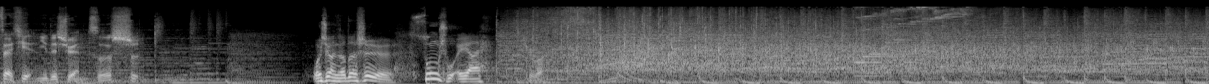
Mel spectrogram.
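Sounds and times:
background music with bass notes: 0.0 - 2.9
audience applauding: 5.0 - 12.0.

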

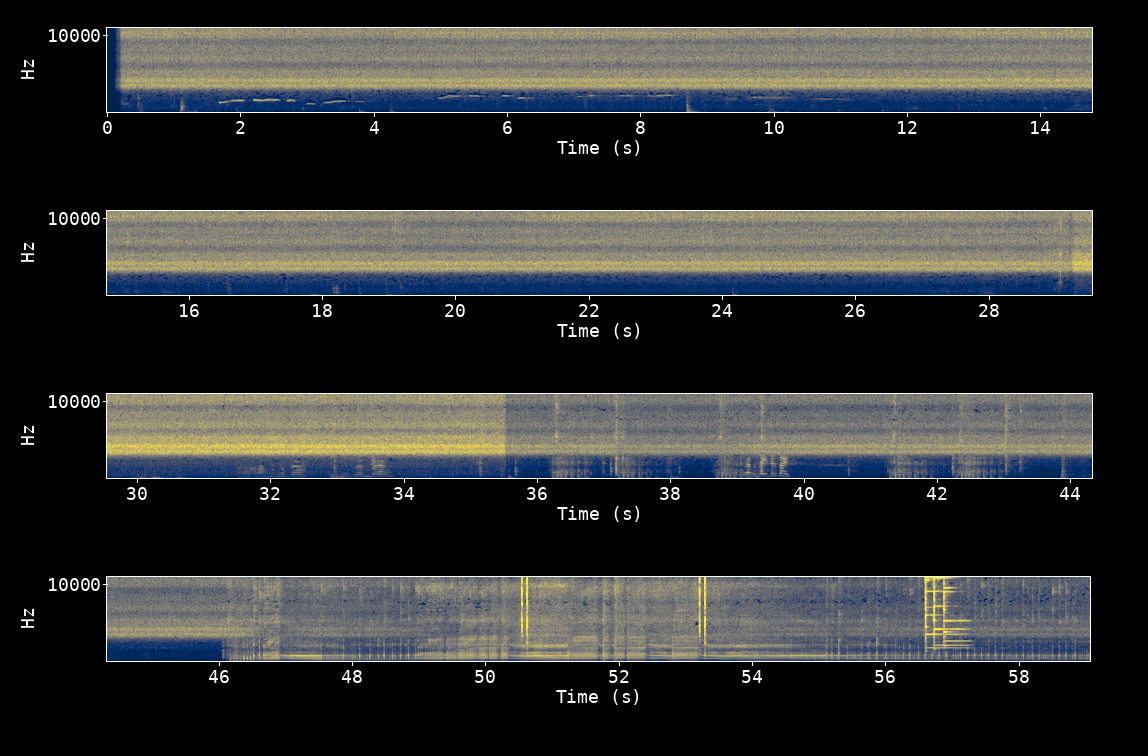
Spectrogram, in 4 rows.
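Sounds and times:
high-pitched insect chorus: 0.1 - 59.0.

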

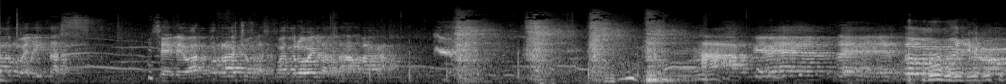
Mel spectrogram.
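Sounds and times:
breath puffs into microphone: 4.4 - 6.8
man grunting: 5.9 - 7.2.

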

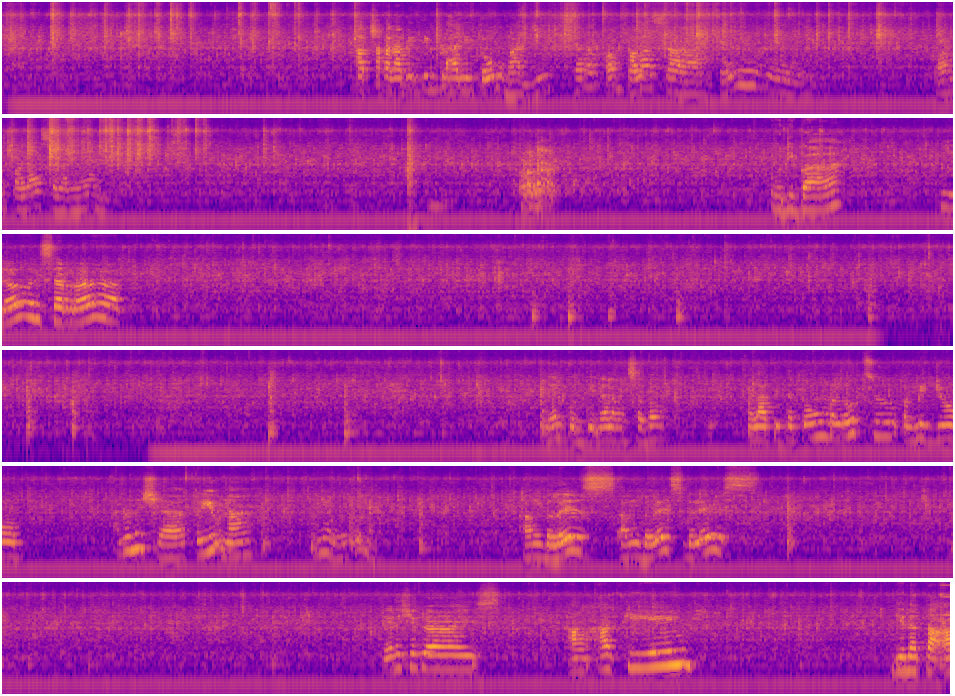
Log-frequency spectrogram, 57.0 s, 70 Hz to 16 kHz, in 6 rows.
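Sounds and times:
sauce simmering and bubbling: 45.7 - 51.3.

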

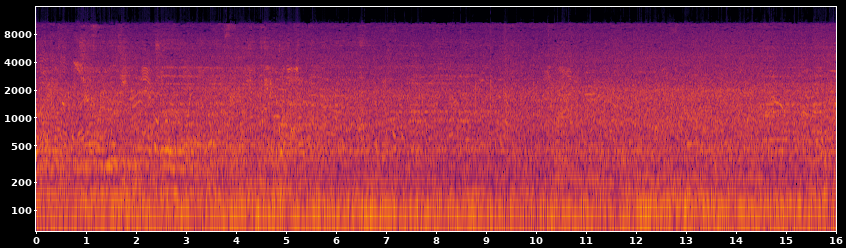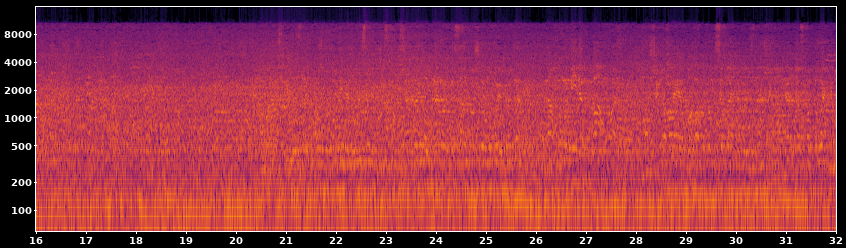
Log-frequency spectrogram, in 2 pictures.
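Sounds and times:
crowd chatter: 0.0 - 32.0
tracked vehicle engines rumbling: 0.0 - 32.0.

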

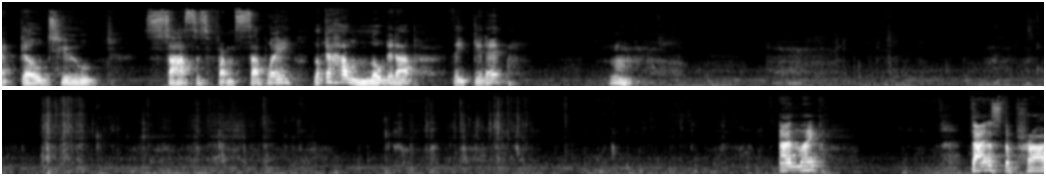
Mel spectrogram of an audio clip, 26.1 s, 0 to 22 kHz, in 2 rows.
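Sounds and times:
low steady hum: 0.0 - 26.0
person chewing food: 6.5 - 22.8, 23.4 - 25.1.

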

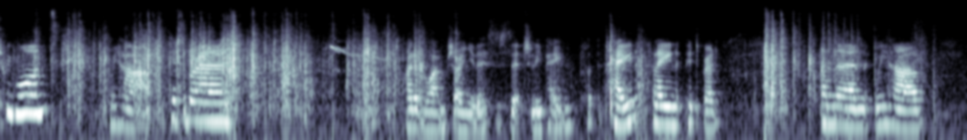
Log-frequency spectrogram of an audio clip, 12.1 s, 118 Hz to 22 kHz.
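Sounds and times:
paper bag rustling: 0.0 - 5.4, 9.4 - 11.8.

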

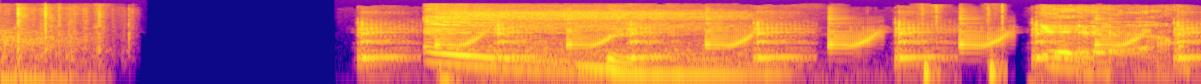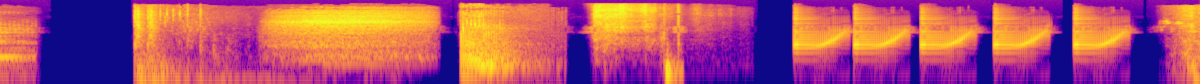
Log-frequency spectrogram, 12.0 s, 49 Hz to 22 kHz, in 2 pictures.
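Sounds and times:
cartoon spring boing: 1.8 - 5.8.

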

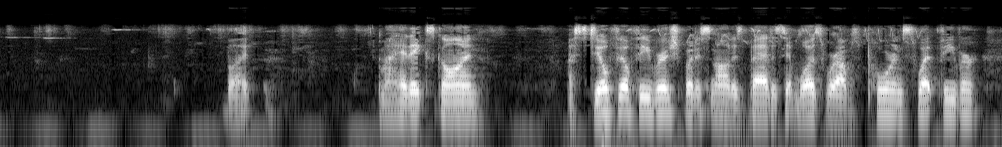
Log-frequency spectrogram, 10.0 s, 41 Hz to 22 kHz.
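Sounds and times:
faint high-pitched chirps: 0.0 - 10.0.

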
